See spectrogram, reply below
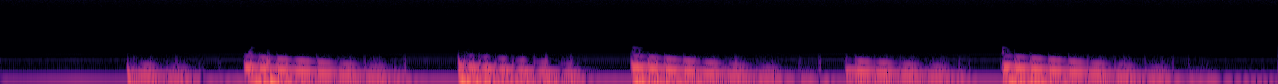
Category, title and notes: Sound effects > Experimental
Fan To RCA EQ
Electric fan motor hooked up to RCA to create bass sound
diy, techno, sample, recorded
